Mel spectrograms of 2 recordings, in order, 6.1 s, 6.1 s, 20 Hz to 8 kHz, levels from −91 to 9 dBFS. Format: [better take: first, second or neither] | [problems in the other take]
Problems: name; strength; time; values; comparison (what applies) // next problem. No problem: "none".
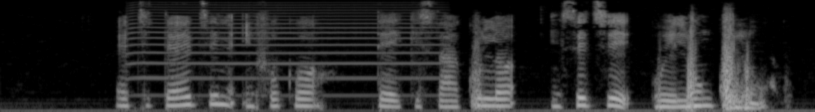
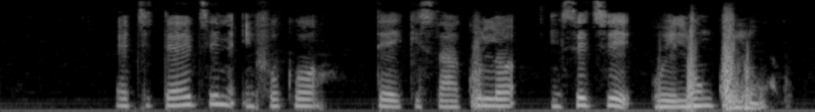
second | background sound (Trumpet); 19 dB below the speech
